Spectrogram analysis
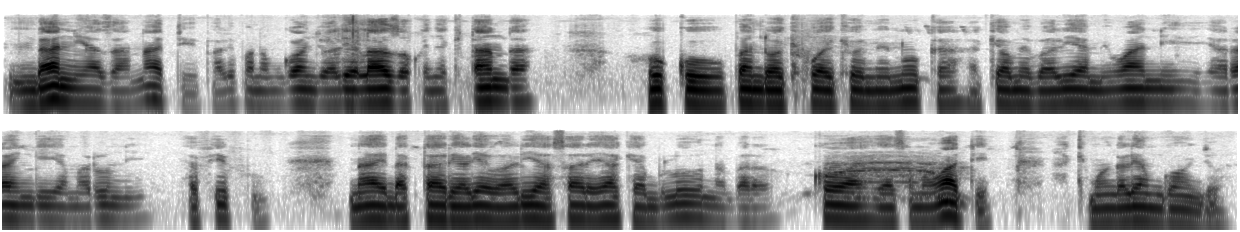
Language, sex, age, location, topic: Swahili, male, 25-35, Kisii, health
